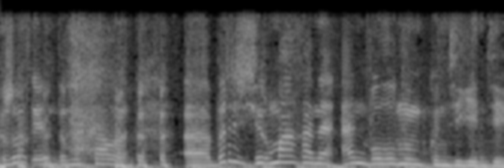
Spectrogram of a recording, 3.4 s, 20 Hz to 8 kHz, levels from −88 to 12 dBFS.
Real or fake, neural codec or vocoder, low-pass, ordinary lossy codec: real; none; 7.2 kHz; none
